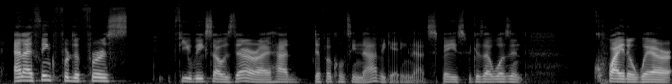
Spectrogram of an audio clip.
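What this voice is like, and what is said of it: American accent. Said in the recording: “my American accent. These mark me as someone who's from America”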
